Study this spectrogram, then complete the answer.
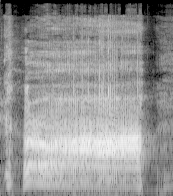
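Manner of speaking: loud burst of laughter. Real, not acted. Streamer cracking up at his own joke, loud laugh. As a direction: crack up loudly.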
